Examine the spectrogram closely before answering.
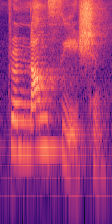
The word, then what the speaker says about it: pronunciation: It is pronunciation. Not pronunciation. The noun form is called pronunciation.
